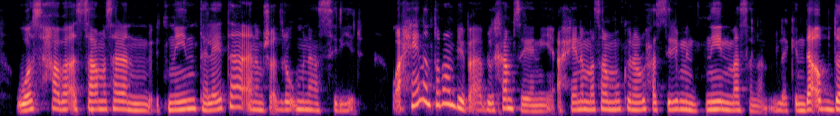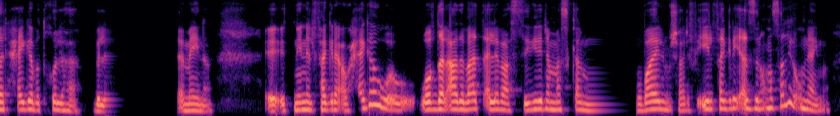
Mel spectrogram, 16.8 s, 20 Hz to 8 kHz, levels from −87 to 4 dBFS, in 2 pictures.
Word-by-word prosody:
وأصحى 200 +4 +2
بقى 200 0 +1
الساعة 200 0 +2
مثلًا 200 -5 0
14:00، 200 +4 +1
15:00 210 +5 -1
أنا 195 -5 -1
مش 180 - -4
قادرة 195 -1 -3
أقوم 195 - -1
من 195 - 0
على 185 - -3
السرير، 175 0 -6 0.3
وأحيانًا 355 +5 +2
طبعًا 325 0 +2
بيبقى 220 -6 +2
قبل 180 -1 -3
05:00 225 -5 0
يعني، 155 0 -4
أحيانًا 190 +1 -2
مثلًا 200 +1 0
ممكن 200 +1 0
أرُوح 190 +3 0
على 190 - -8
السرير 190 +2 0
من 195 -3 +1
02:00 195 +2 +2
مثلًا، 180 -1 -4
لكن 170 -3 -3
ده 200 - +5
أبدَر 205 -2 +3
حاجة 190 +1 +1
بادخلها 180 -2 -3 0.8
بالأمانة، 165 -2 -3 0.6
آآ 460 -3 +2
02:00 185 - 0
أو - - -2
حاجة، 225 +10 +1
و 390 - 0
وافضل 200 +1 +4
قاعدة 200 0 +5
بقى 200 +1 +3
اتقلّب 200 -1 0
على - - +2
السرير 190 +4 +1
ماسكة 195 0 -3 0.6
الموبايل 195 +4 +2
مش 190 - -5
عارف 165 0 -7
إيه، - - +2
الفجر 210 +1 0
يأذِّن 220 -1 +1
أقوم 225 +2 -2
أصلّي 285 +10 0
وأقوم 240 -7 0
نايمة، 180 -1 -4
195 Hz, 200 wpm, -21 LUFS, 180-210 Hz, 0.8 s, ده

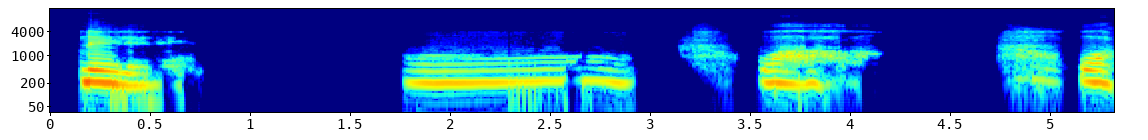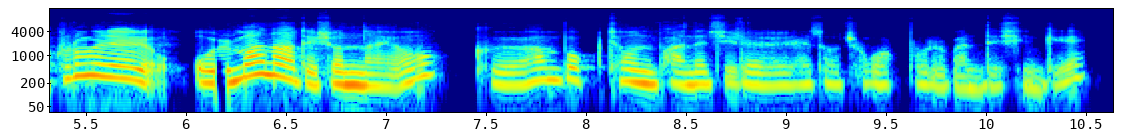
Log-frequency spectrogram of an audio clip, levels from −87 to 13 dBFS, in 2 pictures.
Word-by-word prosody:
네. 195 -5 +6 1.2
어. 210 +2 -3 1.0
와. 200 -1 0 1.1
와 210 -3 +4
그러면은 275 -4 +4 0.2
얼마나 255 +8 +6
되셨나요? 185 - +1 0.2
그 195 - -8
한복천 235 -1 -1
바느질을 185 -1 -5
해서 190 0 -10
조각보를 185 -3 -10
만드신 155 +2 -11
게? 275 - -8
200 Hz, 185 characters per minute, -22 LUFS, 185-225 Hz, 1.2 s, 네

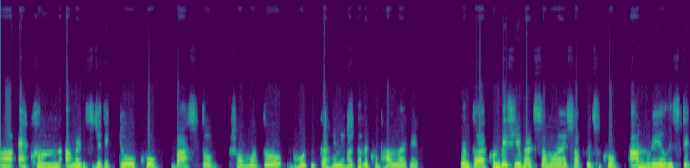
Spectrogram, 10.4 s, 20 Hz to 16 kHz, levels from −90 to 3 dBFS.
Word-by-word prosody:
আ 195 - 0 0.3
এখন 280 +6 0 0.3
আমার 215 +3 +2
কাছে 230 -1 -9
যদি 255 0 -2
একটু 255 +1 -3 0.3
খুব 240 -2 +4 0.4
বাস্তবসম্মত 205 +2 -3 0.5
ভৌতিক 185 -1 -1
কাহিনী 190 -1 +1
হয় 205 +1 -1
তাহলে 225 +1 0
খুব 240 - -4
ভাল 200 -3 +2
লাগে। 180 +4 -2 0.7
কিন্তু 265 +1 +2
এখন 275 +4 -2
বেশিরভাগ 245 +5 +2
সময় 235 -1 +2 0.2
সবকিছু 220 0 -3
খুব 235 -2 +2 0.3
আনরিয়ালিস্টিক 230 -2 +1
225 Hz, 125 wpm, -15 LUFS, 200-235 Hz, 0.7 s, খুব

